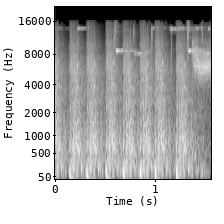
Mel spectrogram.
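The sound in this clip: Machine gun gunfire sound effect: a rapid, evenly spaced string of loud, punchy shots, roughly seven in quick succession, alone with no voices.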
